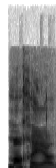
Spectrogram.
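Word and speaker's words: Montréal: Montreal, sorry. You don't pronounce the T.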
